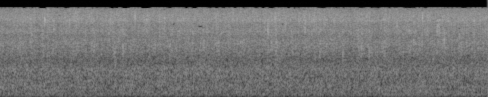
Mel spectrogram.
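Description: Steady rain falls continuously, a dense hiss of countless drops pattering on a surface with no pauses. It stays at an even, moderate loudness with no voices present.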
